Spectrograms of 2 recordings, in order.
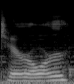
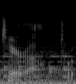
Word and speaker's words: Terra: I always pronounce it terror tokens, but Terra tokens.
